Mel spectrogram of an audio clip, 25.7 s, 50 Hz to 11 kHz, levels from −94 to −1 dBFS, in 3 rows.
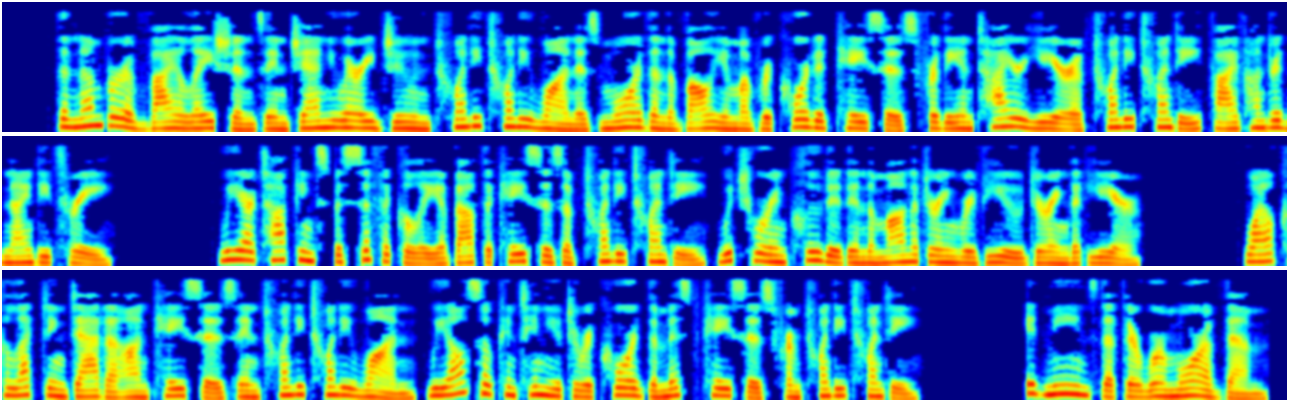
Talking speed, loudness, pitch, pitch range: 155 wpm, -19 LUFS, 160 Hz, 145-185 Hz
